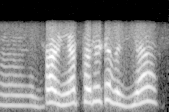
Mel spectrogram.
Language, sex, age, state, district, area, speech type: Hindi, female, 18-30, Uttar Pradesh, Ghazipur, rural, conversation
